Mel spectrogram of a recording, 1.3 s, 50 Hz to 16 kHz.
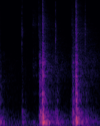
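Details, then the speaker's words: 1990 Ford Mustang GT convertible fox body, power door locks after replacing faulty switch (driver side barely worked before): three sharp solid clunks about half a second apart, each lock throwing crisply; working normally. "switch and now it works great it wouldn't do that before"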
